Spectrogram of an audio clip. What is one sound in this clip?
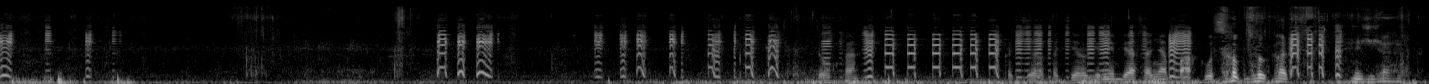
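A gloved hand scrapes through dry soil.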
